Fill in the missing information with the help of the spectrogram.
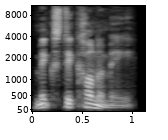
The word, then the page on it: mixed economy: British English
